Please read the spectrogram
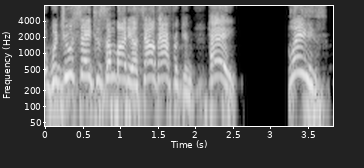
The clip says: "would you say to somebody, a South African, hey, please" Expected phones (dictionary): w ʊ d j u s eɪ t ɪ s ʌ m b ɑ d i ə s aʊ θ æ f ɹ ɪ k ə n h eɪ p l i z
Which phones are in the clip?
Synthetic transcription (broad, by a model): w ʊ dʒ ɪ s eɪ t ɪ s ʌ m b ɑ d i ə s aʊ θ æ f ɹ ɪ k ə n h eɪ p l i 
